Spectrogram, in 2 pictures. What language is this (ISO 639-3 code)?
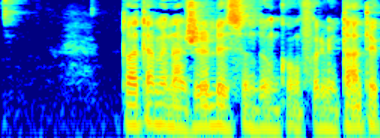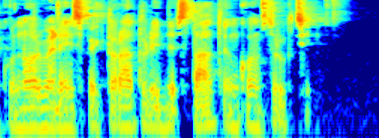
ron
